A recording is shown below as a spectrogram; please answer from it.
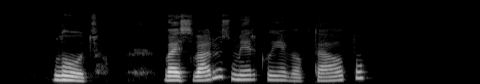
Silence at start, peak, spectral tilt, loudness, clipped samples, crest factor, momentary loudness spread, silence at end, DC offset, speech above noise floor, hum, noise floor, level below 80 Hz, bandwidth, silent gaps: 0.55 s; -4 dBFS; -7 dB/octave; -23 LUFS; under 0.1%; 20 dB; 14 LU; 1.15 s; under 0.1%; 58 dB; none; -80 dBFS; -78 dBFS; 11 kHz; none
